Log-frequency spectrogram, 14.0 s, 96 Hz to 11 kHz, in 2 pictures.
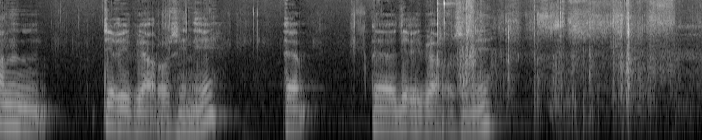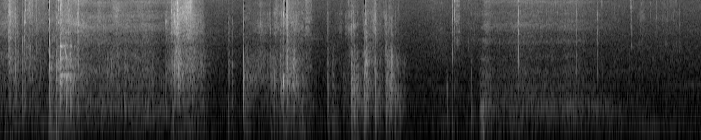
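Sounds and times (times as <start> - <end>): paper rustling on desk: 3.5 - 11.8.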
